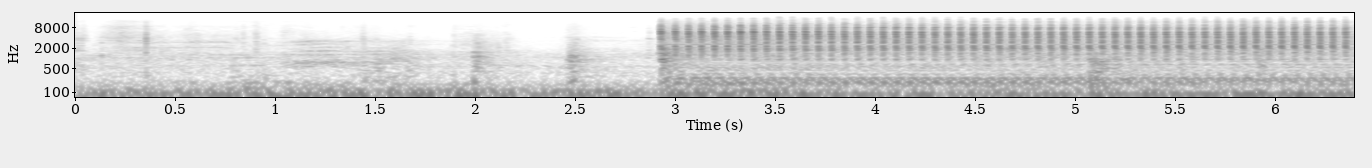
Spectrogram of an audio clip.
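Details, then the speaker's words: M718A1 ambulance Jeep, first start after reassembly, with diesel fuel spilled about and no coolant yet: after handling noise it catches and settles into a steady, even diesel clatter at idle with no misses and no smoke. Normal idle. "oh it's amazing sounds good even you know there's no smoke alarm freight train either"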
